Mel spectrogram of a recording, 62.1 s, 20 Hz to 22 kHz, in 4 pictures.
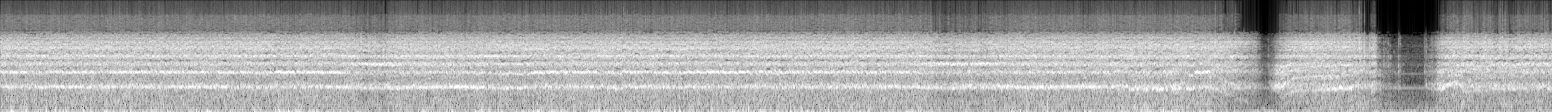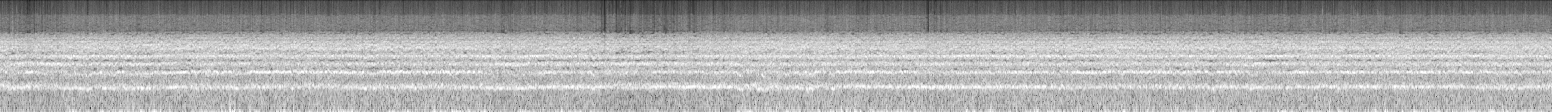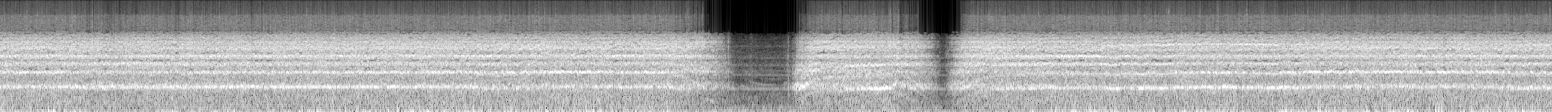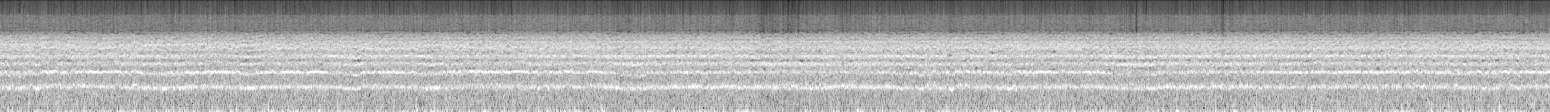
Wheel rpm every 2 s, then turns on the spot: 230, 230, 230, 230, 230, 180, 80, 180, 220, 230, 230, 230, 230, 230, 230, 230, 230, 230, 180, 80, 170, 210, 230, 220, 220, 230, 230, 230, 230, 230, 230.
none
